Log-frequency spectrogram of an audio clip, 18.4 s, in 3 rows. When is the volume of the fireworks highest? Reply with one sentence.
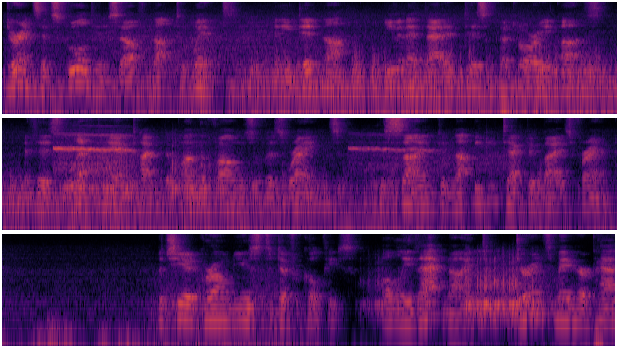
The loudest moment of the fireworks is at 17 seconds.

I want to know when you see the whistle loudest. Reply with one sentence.
The volume of the whistle peaks at 7 seconds.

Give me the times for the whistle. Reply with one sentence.
You can hear the whistle from 6.7 to 7.5 s and from 9.6 to 11.3 s.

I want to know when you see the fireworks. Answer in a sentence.
You can hear the fireworks from 6.7 to 8.5 s and from 15.8 to 18.3 s.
